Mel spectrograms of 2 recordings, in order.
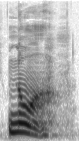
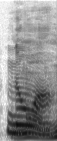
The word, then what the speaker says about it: Noah: Nasıl okunuyor bu? Noah Calhoun. – Noah. – Noah. Nuh yani. Ya Nuh evet Noah.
